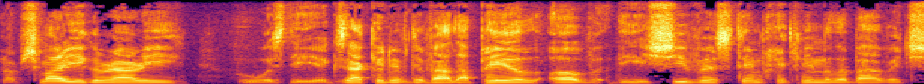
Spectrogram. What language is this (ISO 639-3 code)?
eng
